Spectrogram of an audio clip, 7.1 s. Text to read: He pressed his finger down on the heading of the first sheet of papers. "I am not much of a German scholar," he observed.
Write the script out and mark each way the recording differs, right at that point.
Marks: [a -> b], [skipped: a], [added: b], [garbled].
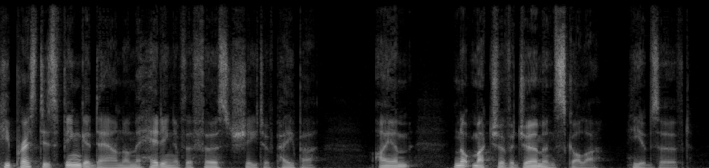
He pressed his finger down on the heading of the first sheet of [papers. -> paper] "I am not much of a German scholar," he observed.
